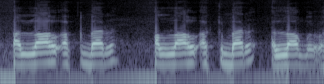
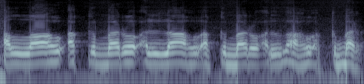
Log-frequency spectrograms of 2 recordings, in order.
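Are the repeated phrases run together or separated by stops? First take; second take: separated; run together. First: The phrases are separated by stops, without linking sound. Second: The phrases run together, with an 'u' linking sound. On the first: "जब रुकेंगे तो अल्लाह अकबर कहेंगे" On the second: "साथ पढ़ेंगे तो अल्लाह अकबर पेश से पढ़ेंगे"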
